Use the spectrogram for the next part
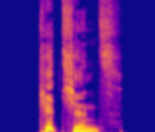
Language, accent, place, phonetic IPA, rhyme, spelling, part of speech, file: German, Germany, Berlin, [ˈkɪtçəns], -ɪtçəns, Kittchens, noun, De-Kittchens.ogg
- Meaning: genitive of Kittchen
